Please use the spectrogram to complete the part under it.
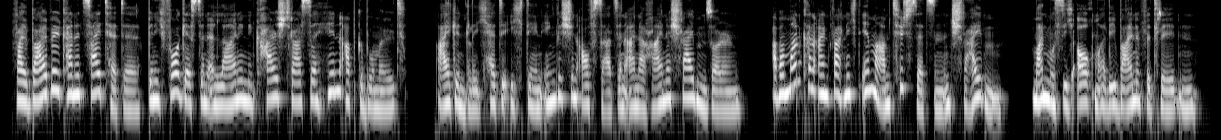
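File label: Duetsch voice over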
